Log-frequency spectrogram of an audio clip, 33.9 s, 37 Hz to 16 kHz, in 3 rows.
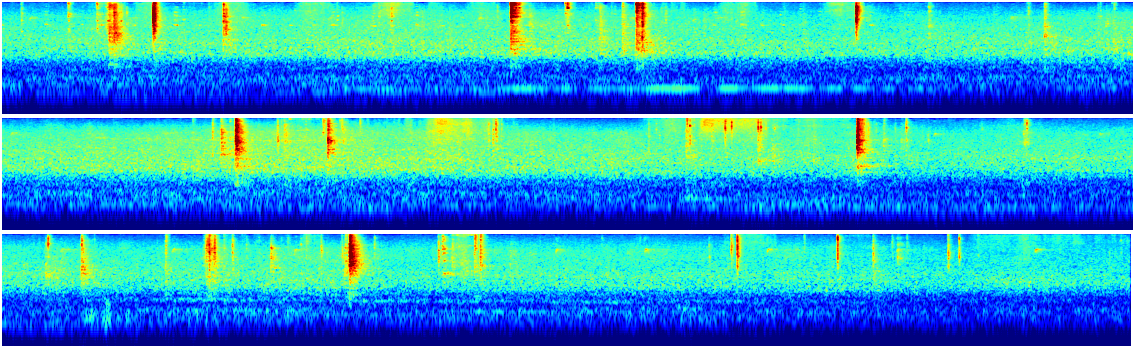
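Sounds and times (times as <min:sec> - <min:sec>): background traffic rumble: 0:00.0 - 0:33.9
metal bracket clicks and knocks: 0:00.2 - 0:11.3, 0:13.2 - 0:15.5, 0:17.8 - 0:28.2, 0:31.0 - 0:32.4.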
